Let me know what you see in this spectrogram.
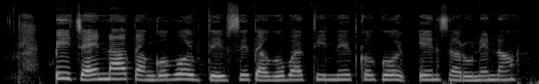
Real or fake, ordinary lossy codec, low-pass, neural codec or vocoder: fake; none; none; vocoder, 44.1 kHz, 128 mel bands, Pupu-Vocoder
